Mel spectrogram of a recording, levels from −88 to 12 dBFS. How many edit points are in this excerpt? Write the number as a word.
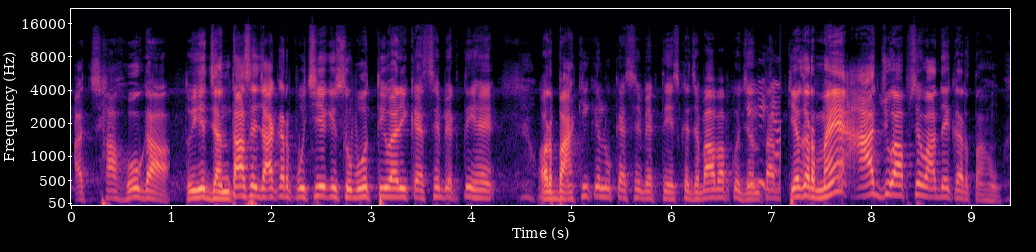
two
